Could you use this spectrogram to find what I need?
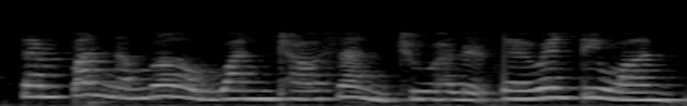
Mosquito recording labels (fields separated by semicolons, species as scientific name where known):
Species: no mosquito; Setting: cup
